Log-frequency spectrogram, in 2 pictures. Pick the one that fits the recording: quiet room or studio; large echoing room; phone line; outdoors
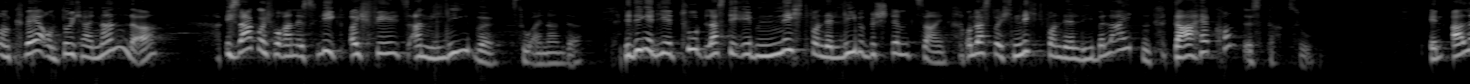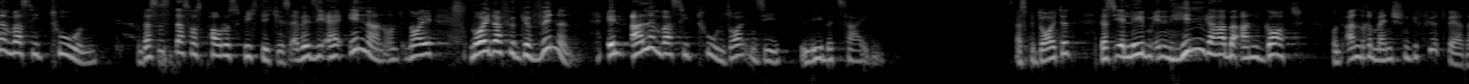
large echoing room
